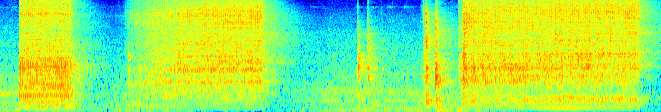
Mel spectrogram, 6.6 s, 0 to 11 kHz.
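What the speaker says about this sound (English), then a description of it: "Now that we've got all of our hardware started, we can go back and tighten down all of our bolts." Power tool driving and tightening bolts on a Roadmaster Direct-Connect base plate for a 2019 Jeep, loud close whirring bursts of about one to two seconds separated by brief pauses and a few short taps.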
